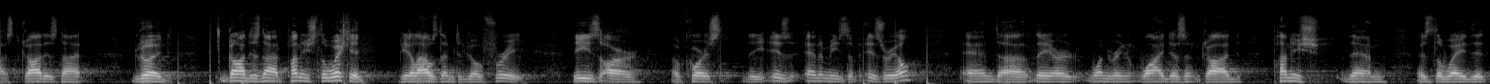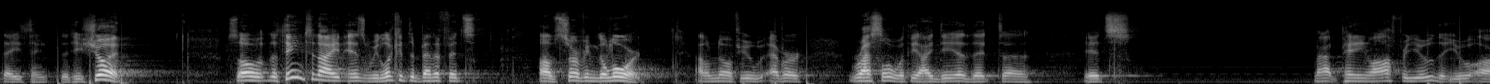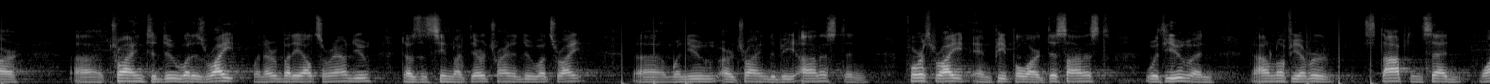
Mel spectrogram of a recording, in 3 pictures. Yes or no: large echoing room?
yes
